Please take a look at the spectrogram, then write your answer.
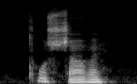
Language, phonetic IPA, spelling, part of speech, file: Polish, [twuʃˈt͡ʃɔvɨ], tłuszczowy, adjective, LL-Q809 (pol)-tłuszczowy.wav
